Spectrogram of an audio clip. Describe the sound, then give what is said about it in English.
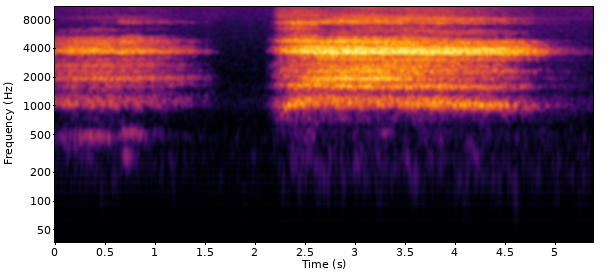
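Ujjayi breathing, with the throat slightly constricted and air drawn in and out through the nose, makes two long, hissing breaths split by a brief pause, the second fuller and louder than the first. “And begin to welcome in an Ujjayi breath, a slight restriction in the back of the throat when you inhale through the nose and exhale through the nose.”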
